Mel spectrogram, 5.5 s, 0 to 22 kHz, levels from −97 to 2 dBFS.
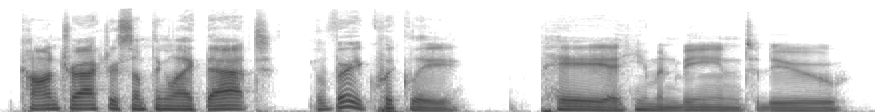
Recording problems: none

